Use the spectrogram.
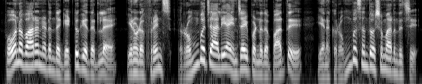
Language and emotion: Tamil, happy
